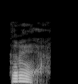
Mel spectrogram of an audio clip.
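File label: "kreuh2", Proto-Indo-European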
